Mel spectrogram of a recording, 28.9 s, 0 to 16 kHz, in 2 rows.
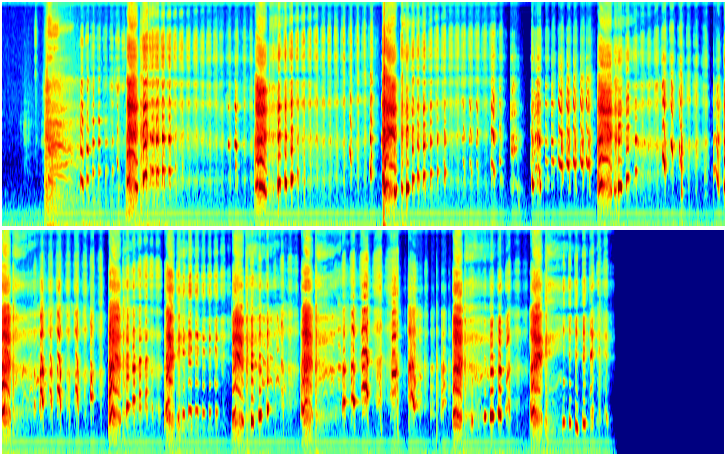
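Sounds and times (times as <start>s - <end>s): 
squeaky laugh: 0.9s - 26.7s.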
